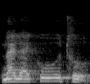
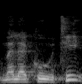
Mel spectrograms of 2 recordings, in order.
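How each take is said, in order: First: The word ends in a 'u' vowel. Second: The word ends in an 'i' vowel. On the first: The speaker calls it right. "T harfi dammelidir" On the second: The speaker calls it wrong. "değil"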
